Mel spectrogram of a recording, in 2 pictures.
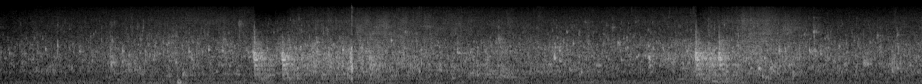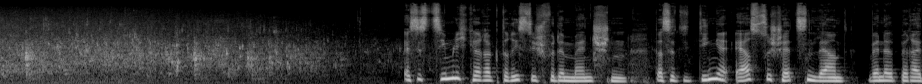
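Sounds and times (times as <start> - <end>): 
trickling bubbling water in a lake: 0.0 - 14.2
speech: 13.3 - 18.4.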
